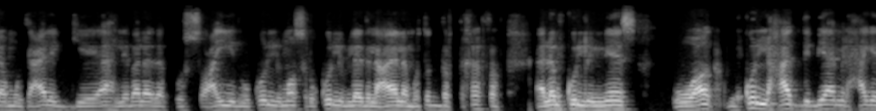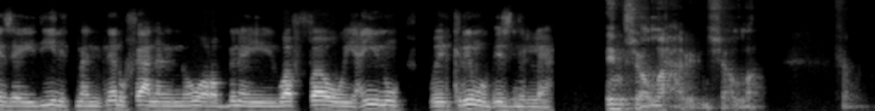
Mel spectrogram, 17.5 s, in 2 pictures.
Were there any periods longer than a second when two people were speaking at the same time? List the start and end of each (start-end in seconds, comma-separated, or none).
none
